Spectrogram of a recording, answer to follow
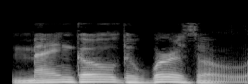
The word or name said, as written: mangoldwurzel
